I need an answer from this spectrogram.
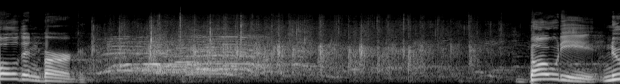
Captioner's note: participants applauding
